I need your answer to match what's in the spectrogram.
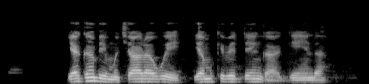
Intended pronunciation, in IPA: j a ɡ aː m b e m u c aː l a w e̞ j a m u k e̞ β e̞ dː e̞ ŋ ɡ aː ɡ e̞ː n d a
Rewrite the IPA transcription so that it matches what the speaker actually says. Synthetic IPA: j a ɡ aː m b e m u c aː l a w e̞ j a m u k e̞ β e̞ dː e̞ ŋ ɡ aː ɡ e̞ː n d a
